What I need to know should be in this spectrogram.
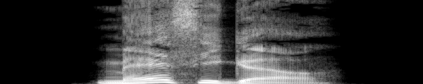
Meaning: inflection of mäßig: 1. strong/mixed nominative masculine singular 2. strong genitive/dative feminine singular 3. strong genitive plural
- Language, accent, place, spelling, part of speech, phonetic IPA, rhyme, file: German, Germany, Berlin, mäßiger, adjective, [ˈmɛːsɪɡɐ], -ɛːsɪɡɐ, De-mäßiger.ogg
